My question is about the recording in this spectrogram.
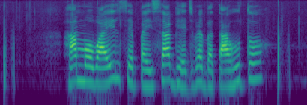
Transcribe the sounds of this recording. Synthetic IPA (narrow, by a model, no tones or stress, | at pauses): həmːoːbaːɪlsepəɪsabʱeːd͡ʒʋəbət̪aːɦũt̪oː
